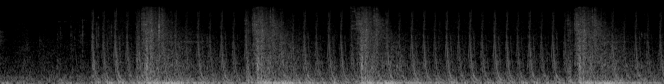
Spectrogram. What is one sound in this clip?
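Gunfire blasts in quick bursts.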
